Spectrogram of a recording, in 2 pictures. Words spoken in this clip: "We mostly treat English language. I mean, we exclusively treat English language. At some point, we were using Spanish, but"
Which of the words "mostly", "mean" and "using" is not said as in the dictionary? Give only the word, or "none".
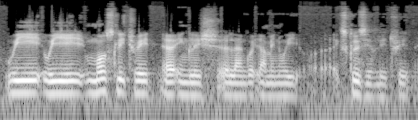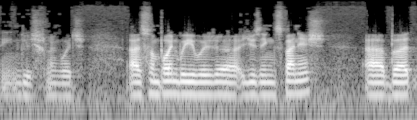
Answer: none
